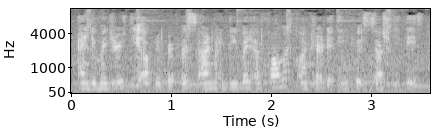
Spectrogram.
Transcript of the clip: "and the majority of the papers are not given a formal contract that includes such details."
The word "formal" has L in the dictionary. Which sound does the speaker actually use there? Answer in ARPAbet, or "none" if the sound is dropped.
N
